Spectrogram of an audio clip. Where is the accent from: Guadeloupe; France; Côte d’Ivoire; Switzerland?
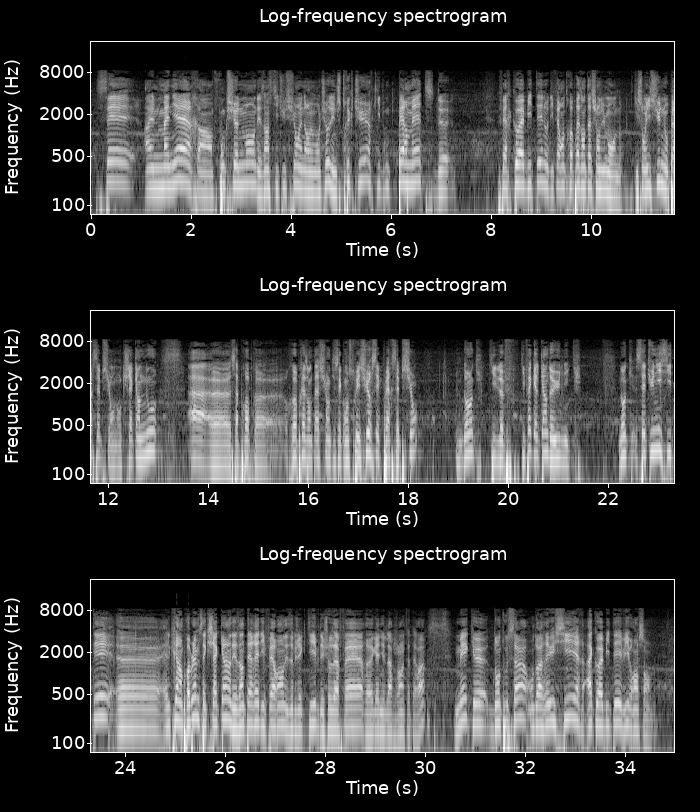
Switzerland; Vous l'avez compris, je suis suisse.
